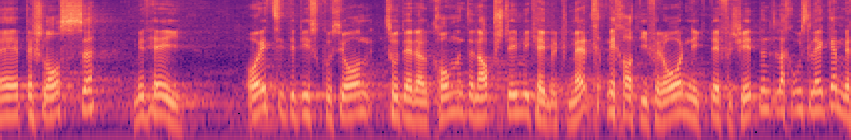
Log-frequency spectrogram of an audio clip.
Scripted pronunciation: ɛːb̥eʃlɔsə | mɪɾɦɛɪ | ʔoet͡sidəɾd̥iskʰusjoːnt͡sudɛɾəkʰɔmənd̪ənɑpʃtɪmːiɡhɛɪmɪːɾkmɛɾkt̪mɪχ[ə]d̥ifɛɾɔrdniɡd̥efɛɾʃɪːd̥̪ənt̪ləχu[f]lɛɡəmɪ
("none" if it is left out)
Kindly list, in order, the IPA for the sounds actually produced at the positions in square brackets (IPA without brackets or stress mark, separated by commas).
ɑ, s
